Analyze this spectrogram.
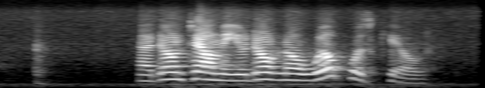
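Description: A woman speaks quickly.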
